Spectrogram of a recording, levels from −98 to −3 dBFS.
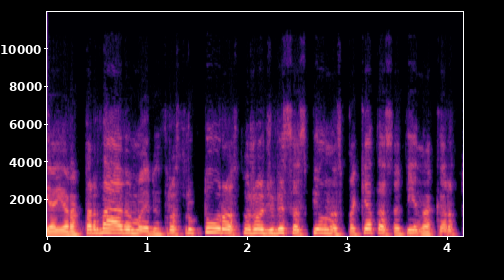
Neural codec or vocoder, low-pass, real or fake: none; 10.8 kHz; real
